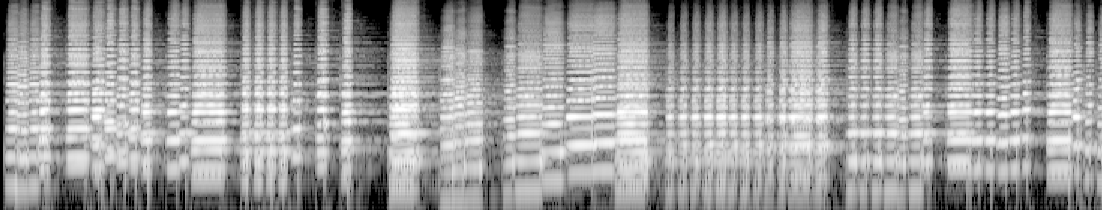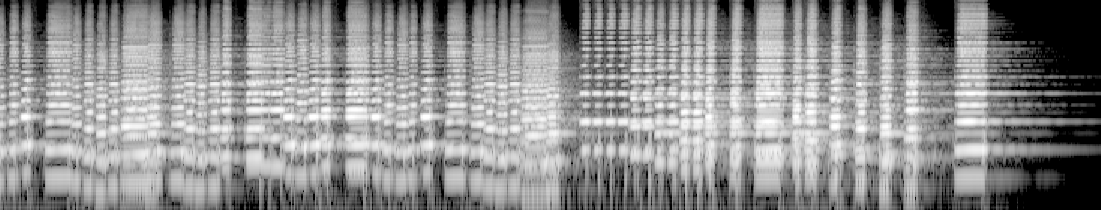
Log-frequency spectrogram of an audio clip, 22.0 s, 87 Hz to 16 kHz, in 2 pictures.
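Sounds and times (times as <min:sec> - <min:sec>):
Alpine folk music with Styrian button accordion: 0:00.0 - 0:21.7.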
